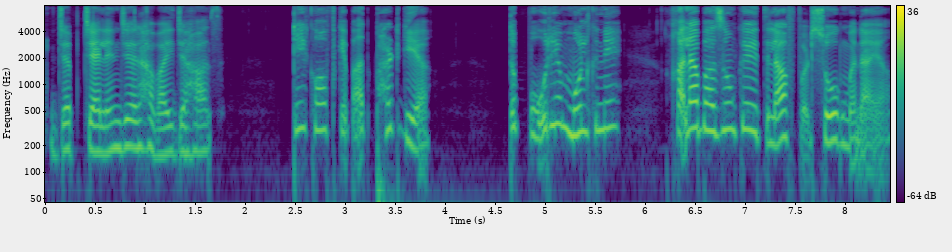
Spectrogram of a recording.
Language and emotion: Urdu, sad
